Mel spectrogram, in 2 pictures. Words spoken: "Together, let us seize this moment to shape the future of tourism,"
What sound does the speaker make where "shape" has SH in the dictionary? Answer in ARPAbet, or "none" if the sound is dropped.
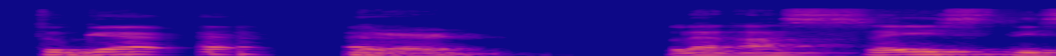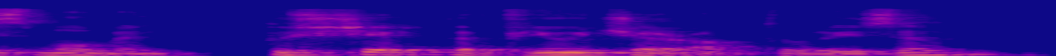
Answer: SH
